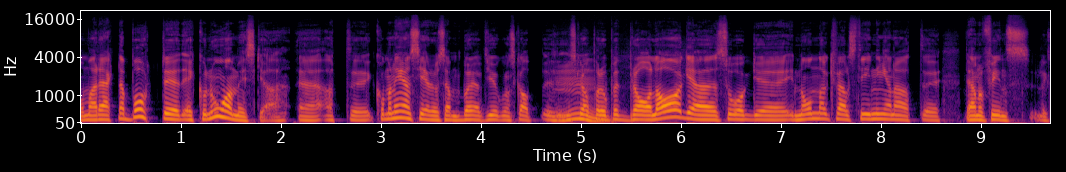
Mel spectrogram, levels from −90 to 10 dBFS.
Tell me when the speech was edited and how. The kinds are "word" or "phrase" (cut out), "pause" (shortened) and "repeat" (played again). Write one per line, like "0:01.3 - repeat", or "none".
0:04.0 - phrase

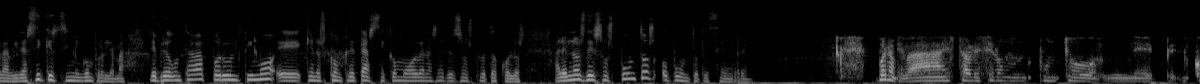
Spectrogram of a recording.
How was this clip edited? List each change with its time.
0:09.0 - word

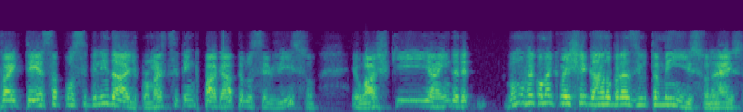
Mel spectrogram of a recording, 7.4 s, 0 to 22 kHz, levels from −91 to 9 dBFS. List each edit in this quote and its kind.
none

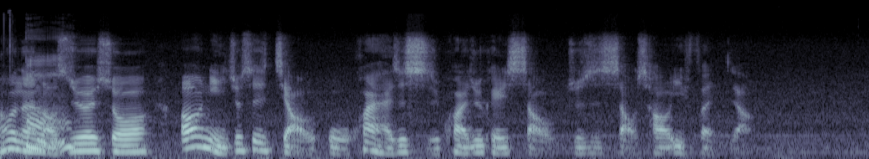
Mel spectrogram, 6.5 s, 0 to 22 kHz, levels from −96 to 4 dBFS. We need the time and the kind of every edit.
none

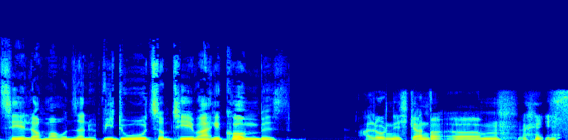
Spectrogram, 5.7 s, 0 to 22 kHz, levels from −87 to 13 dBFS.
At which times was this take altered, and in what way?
0:01.0 - word
0:02.1 - word
0:03.9 - word
0:04.3 - word

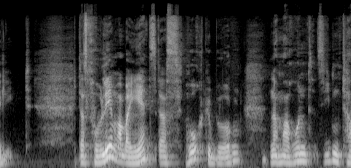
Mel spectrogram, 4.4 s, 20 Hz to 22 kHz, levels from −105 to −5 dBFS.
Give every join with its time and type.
0:01.9 - word
0:02.3 - phrase

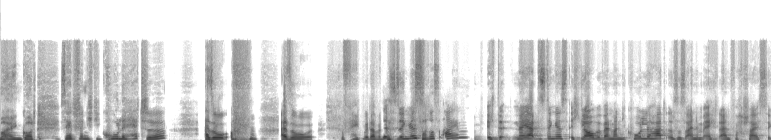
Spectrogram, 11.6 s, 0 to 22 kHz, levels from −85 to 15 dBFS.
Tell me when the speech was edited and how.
0:04.2 - pause

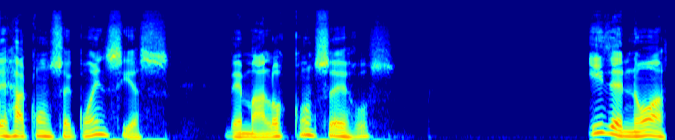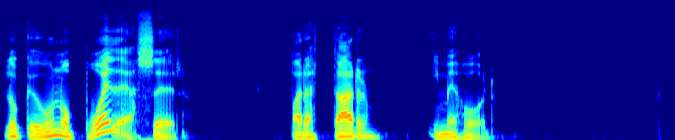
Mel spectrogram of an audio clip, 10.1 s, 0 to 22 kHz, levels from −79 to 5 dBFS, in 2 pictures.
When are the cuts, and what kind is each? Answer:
0:05.0 - word
0:08.2 - word

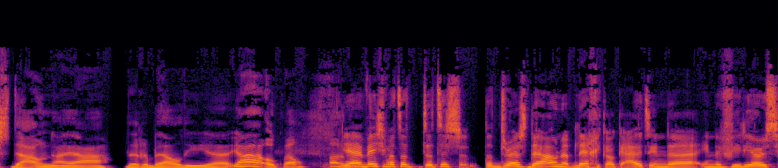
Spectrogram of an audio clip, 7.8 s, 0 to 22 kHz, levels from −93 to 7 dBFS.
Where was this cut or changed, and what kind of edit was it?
none

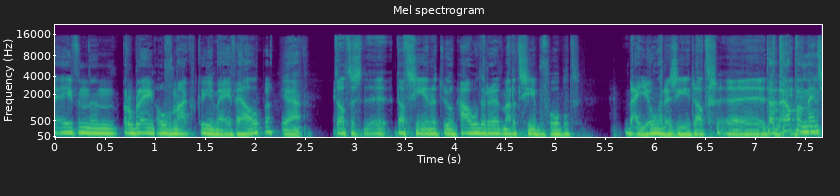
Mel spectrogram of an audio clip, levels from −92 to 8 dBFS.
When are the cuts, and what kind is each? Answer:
0:01.0 - word
0:01.4 - word
0:02.8 - word
0:04.0 - word
0:05.7 - word

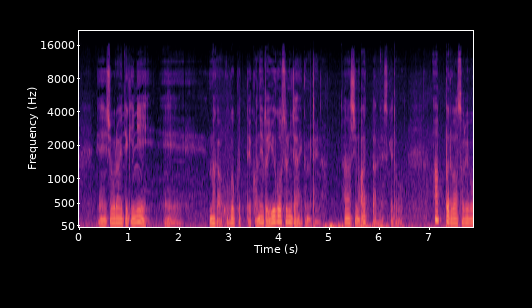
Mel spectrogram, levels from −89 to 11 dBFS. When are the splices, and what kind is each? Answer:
0:02.7 - word
0:03.7 - word

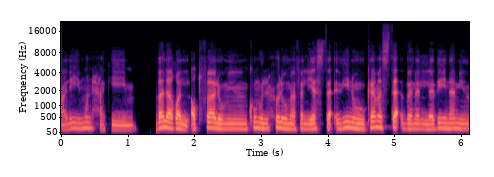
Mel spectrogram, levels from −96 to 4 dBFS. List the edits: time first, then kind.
0:01.4 - word

